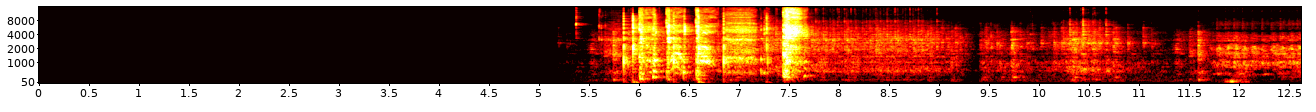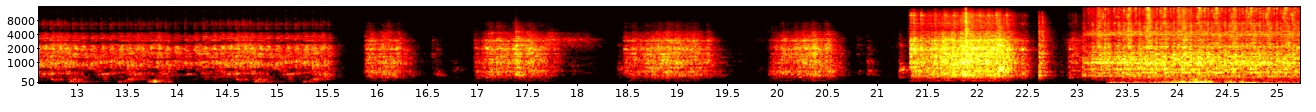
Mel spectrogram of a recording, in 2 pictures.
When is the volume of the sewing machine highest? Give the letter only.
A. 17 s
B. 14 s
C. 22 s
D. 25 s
C.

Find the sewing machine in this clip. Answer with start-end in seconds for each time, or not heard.
5.2-25.1.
